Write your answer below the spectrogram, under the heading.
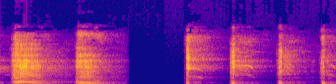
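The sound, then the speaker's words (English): A person coughing harshly: two longer, throat-clearing bursts, a short pause, then four short coughs in an even rhythm, loud and on their own. “Do you mind, whoever it is that's coughing so much?”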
